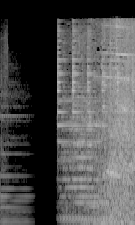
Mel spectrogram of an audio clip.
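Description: Train sound effect: a sustained horn blast cuts off, and after a short silence a rumbling, rolling train passes close and loud, its noise building steadily.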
